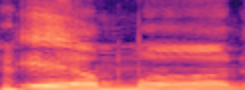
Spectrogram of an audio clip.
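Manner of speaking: put-on high, loud Jamaican accent.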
